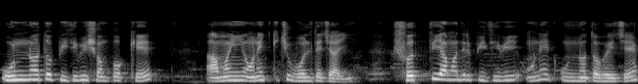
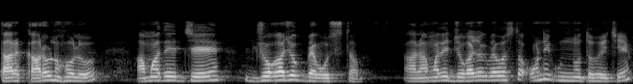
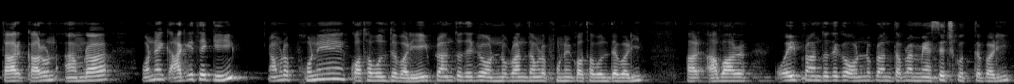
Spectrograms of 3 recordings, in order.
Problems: none marked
